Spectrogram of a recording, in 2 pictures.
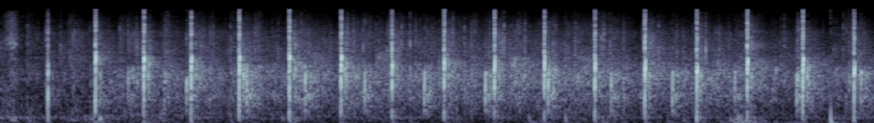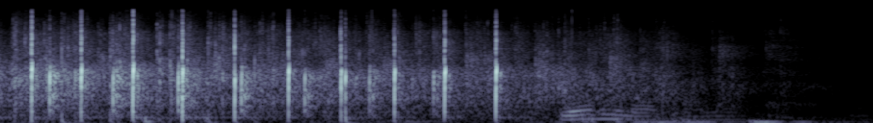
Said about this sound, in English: Thank you, and now you can applaud.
